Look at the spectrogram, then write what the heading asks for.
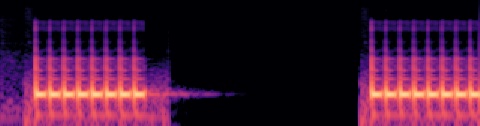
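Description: A telephone ringing on an unanswered call: two loud bursts of rapid electronic trilling pulses separated by silence.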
